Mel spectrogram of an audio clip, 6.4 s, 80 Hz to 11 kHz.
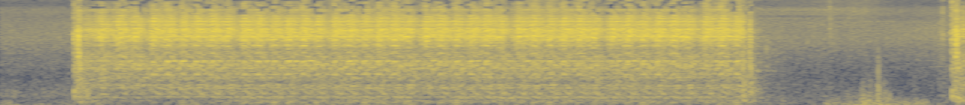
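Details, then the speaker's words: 1991 Ford Ranger STX abandoned over 10 years, untouched fuel system, fuel over 10 years old: about four seconds of even cranking that never catches, no fuel pump hum; owner suspects dead fuel pump or a chewed wire. "i'm also not hearing a fuel pump so that could be why i quit running it too maybe the fuel pump came out or it might just be a wire chewed"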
